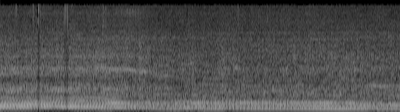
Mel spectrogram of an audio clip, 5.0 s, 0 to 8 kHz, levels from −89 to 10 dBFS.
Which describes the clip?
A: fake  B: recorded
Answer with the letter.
B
